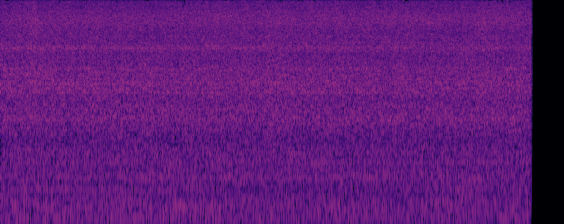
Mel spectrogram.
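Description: Steady rumbling hum of trains standing at a station platform, with a low engine drone under a rushing noise; it cuts off abruptly about five seconds in.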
